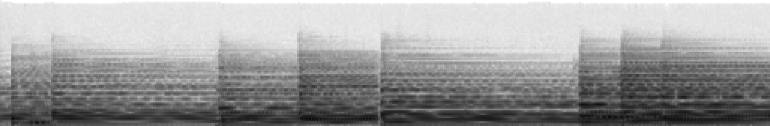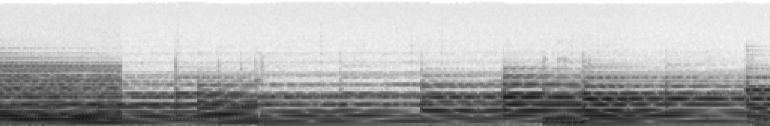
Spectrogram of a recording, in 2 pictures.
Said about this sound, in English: And then for context, here's how loud the piano is when it's actually in there.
